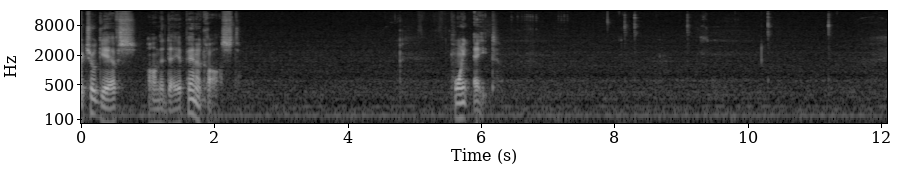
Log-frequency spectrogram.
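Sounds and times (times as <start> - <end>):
faint steady hum: 0.0 - 12.0
soft clicks: 6.8 - 9.4, 10.2 - 10.5, 11.2 - 11.4.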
